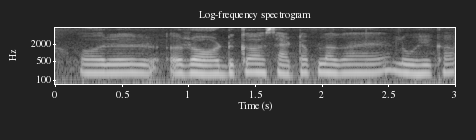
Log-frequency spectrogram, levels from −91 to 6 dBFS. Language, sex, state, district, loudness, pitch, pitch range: Hindi, female, Bihar, Jamui, -20 LUFS, 190 Hz, 185-195 Hz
